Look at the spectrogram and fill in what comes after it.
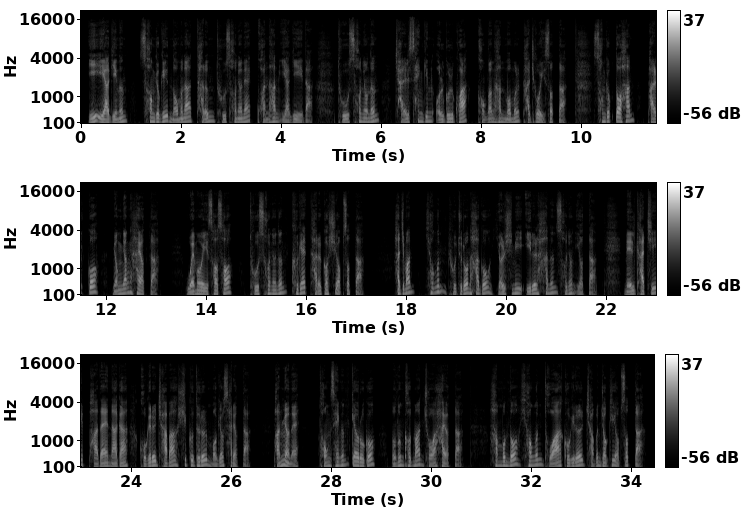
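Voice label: Korean, Narration; GoLocalise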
